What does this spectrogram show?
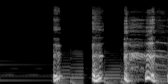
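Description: After a brief faint hum, a voice gives an awkward cough, a quick run of four or five short, voiced, throaty bursts, fairly loud and choppy, like a performed clearing of the throat.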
